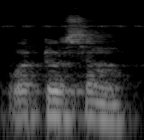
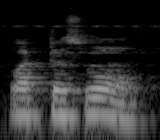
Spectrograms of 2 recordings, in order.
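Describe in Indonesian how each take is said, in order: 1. Kata ini berakhiran bunyi 'em'. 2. Kata ini berakhiran bunyi 'mu'. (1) "diganti menjadi wedusem" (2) "kata wedusmu"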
